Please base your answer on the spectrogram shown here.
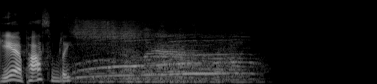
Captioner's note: audience gasps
